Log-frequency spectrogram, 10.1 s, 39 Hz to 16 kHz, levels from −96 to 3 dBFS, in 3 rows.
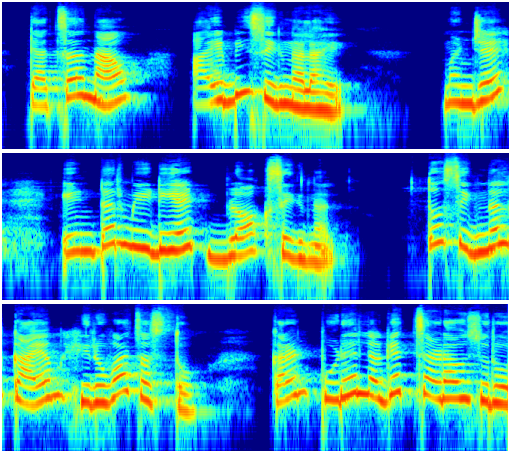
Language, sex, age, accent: Marathi, female, 20-39, native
